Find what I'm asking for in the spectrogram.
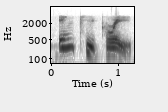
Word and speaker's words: integrate: 我们给大家提示哈，它的发音是 integrate，这个 ate 是不是发成了 eight 啊？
